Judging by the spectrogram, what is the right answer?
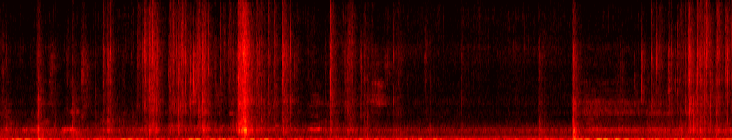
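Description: Stack of glossy trading cards being flipped through by hand: irregular light clicks and snaps of card against card, the sharpest a bit under six seconds in.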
